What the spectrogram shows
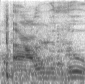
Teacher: আউযু এটা জাল, জিপার আগা থেকে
